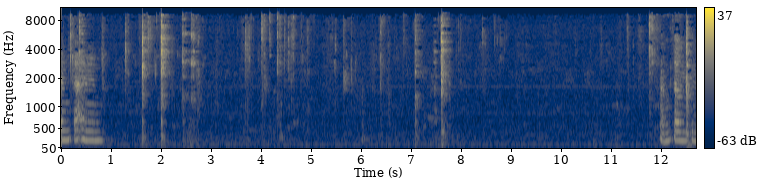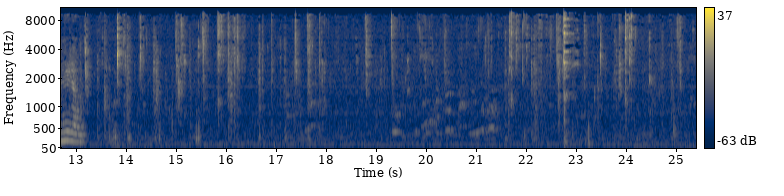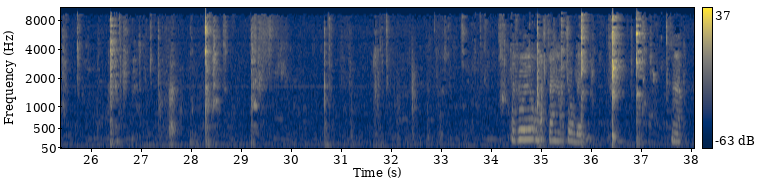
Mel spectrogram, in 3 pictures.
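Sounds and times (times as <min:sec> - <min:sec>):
chewing and mouth sounds: 0:03.6 - 0:07.2, 0:07.8 - 0:09.3, 0:13.2 - 0:28.8, 0:31.6 - 0:34.4.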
